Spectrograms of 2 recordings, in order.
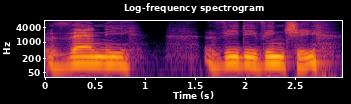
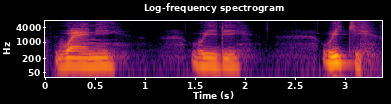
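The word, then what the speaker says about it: veni, vidi, vici: Uh and next time you hear veni vidy vinci uh you can you remember it should be pronounced weni w weedi wiki which people might find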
